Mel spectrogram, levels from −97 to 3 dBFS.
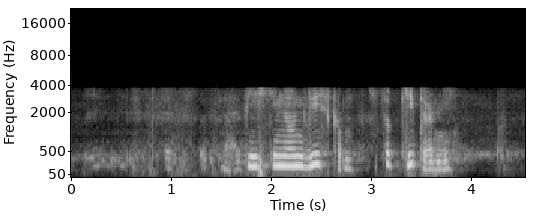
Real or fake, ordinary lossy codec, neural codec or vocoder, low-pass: fake; none; codec, 24 kHz, 0.9 kbps, WavTokenizer, small release; 3.6 kHz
